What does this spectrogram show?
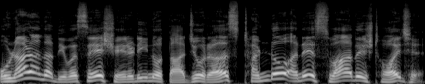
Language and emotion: Gujarati, happy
